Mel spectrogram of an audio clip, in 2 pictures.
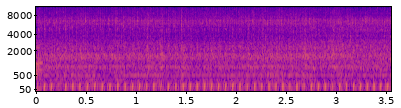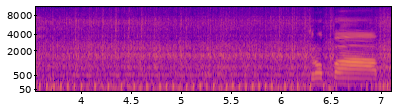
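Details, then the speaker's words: Kymco 125 fuel-injected scooter, fuel pump audibly working: uneven, lumpy single-cylinder idle at about three and a half pulses a second that will not accelerate properly; owner blames the engine ECU and suspects a mixture problem, with no jets to adjust. "fa strano ma va malissimo"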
